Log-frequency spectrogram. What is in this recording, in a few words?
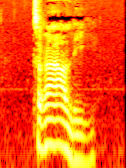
"tralie", Dutch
